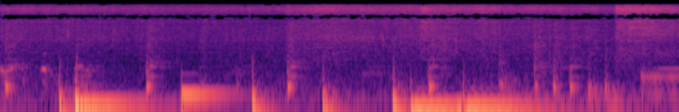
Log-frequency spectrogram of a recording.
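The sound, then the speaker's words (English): Steady, loud sizzling of a steak frying in a hot pan, with repeated low thumps and scrapes as it is moved and flipped over the constant crackle. No one speaks. “Let's flip it.”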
